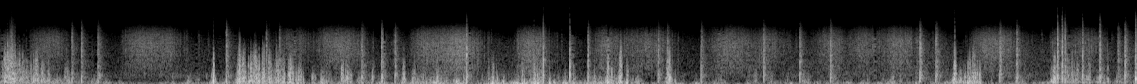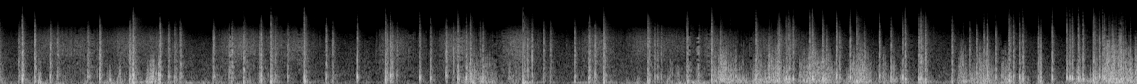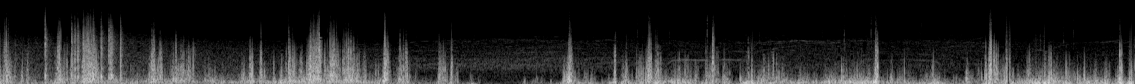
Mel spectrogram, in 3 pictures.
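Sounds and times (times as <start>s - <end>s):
firework shells bursting: 0.0s - 24.4s.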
